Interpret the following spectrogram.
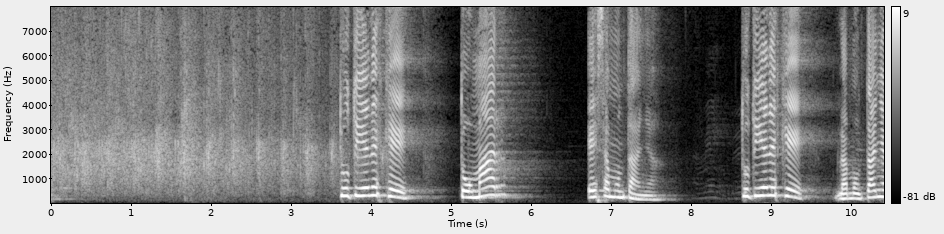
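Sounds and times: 
loud applause: 0.0s - 3.6s
speech: 3.6s - 5.8s, 6.7s - 7.7s, 8.6s - 10.4s.

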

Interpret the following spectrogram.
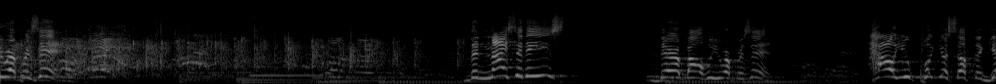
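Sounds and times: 
half-hearted audience clapping: 0.0s - 5.2s
speech: 4.8s - 5.7s, 6.5s - 7.8s, 8.7s - 9.9s.

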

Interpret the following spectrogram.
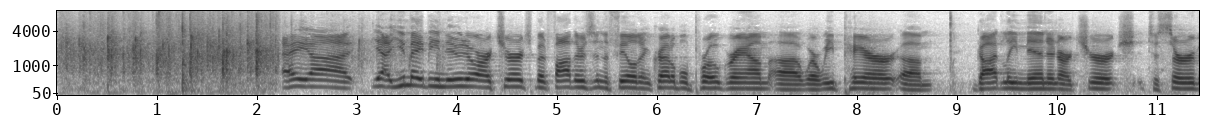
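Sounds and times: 
audience applause: 0.0s - 3.9s
speech: 2.2s - 11.4s.

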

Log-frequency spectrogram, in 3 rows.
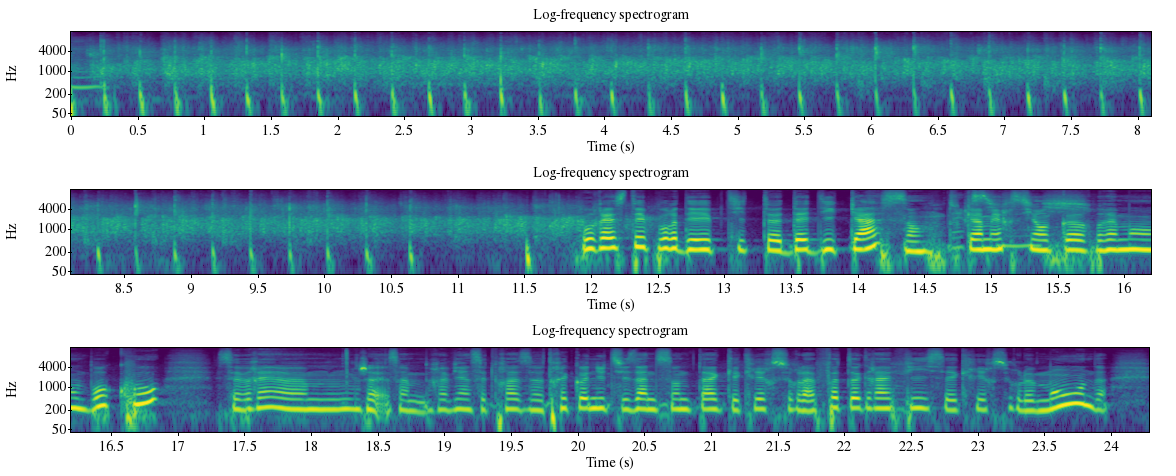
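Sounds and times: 
audience applause: 0.0s - 12.0s
speech: 12.0s - 24.2s.

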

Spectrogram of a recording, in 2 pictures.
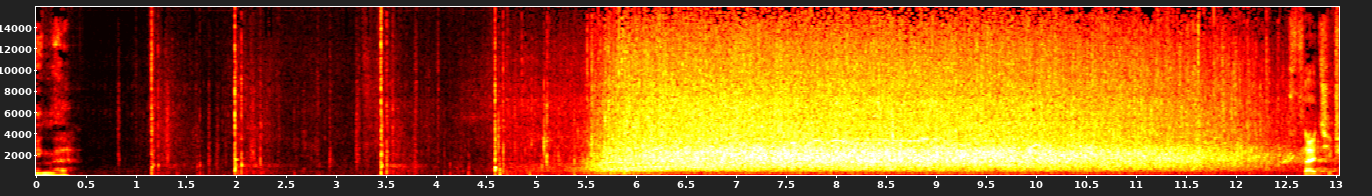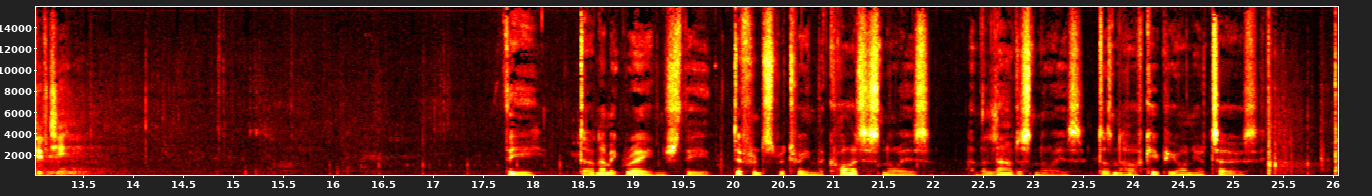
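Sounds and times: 
speech: 0.0s - 0.4s, 12.7s - 13.6s, 17.8s - 25.4s
sports crowd cheering and applauding recorded in surround: 5.2s - 13.1s.

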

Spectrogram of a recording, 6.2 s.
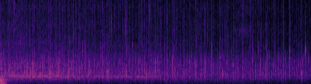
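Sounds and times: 
audience applause: 0.0s - 6.2s.

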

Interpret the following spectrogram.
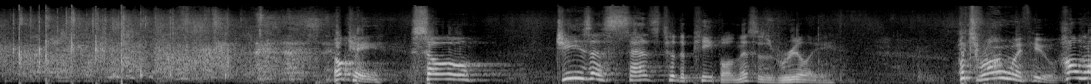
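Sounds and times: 
audience applause: 0.0s - 3.0s
speech: 3.3s - 4.9s, 5.6s - 8.5s, 9.7s - 10.8s.

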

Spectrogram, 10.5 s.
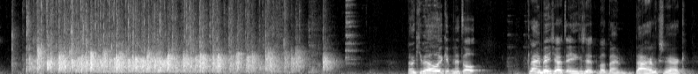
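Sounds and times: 
audience applause: 0.0s - 5.2s
speech: 6.2s - 7.3s, 7.9s - 10.4s.

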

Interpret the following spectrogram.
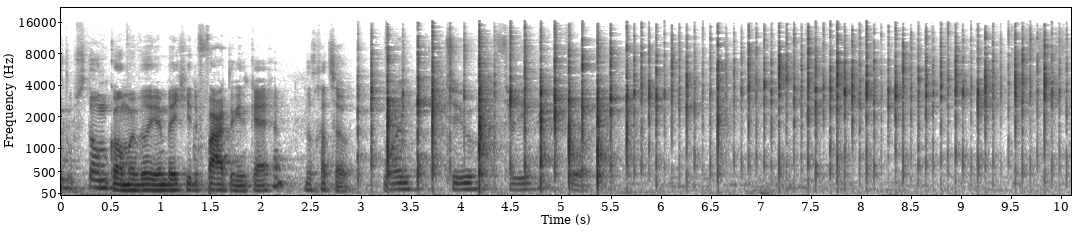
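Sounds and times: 
speech: 0.1s - 5.0s
extremely fast world-record hand clapping: 3.0s - 10.0s.

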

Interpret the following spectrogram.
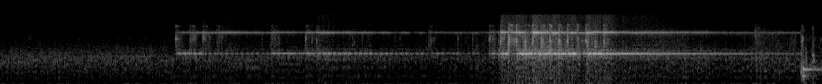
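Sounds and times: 
meditation bell ringing: 1.8s - 8.1s.

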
